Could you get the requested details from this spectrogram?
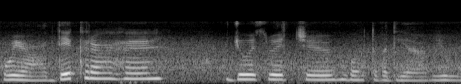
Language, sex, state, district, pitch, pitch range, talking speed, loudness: Punjabi, female, Punjab, Kapurthala, 220 Hz, 200-260 Hz, 145 wpm, -18 LUFS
